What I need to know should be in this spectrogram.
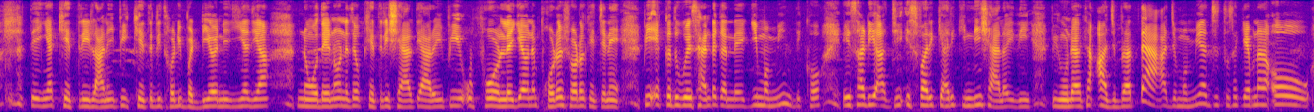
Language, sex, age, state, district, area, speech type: Dogri, female, 45-60, Jammu and Kashmir, Reasi, urban, spontaneous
